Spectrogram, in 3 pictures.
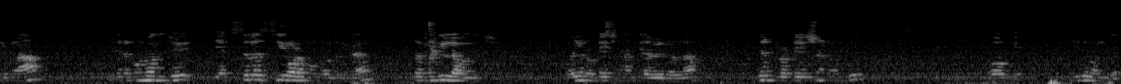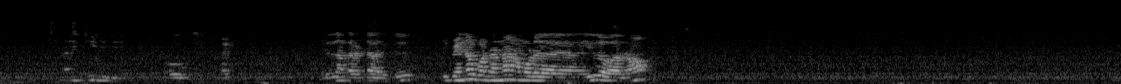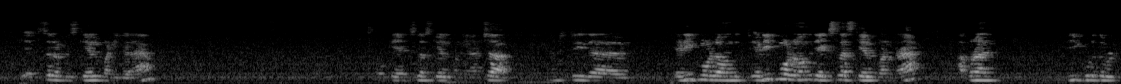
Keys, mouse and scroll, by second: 0.0 click, 4.8-14.4 drag, 14.4 n, 14.9 click, 15.4-15.9 scroll up 1, 15.9 Tab, 16.6-17.2 scroll down 1, 17.2-20.5 middle drag, 20.5 s, 26.2 KP_1, 27.2-27.6 scroll up 1, 28.1 g, 31.3 g.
